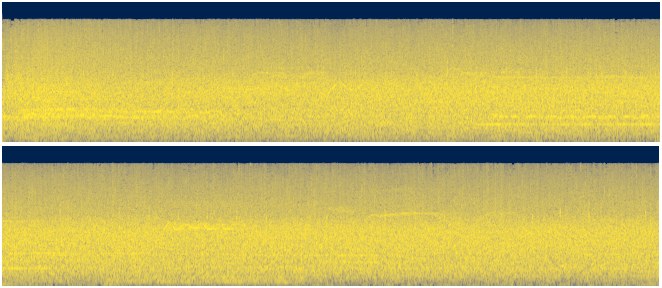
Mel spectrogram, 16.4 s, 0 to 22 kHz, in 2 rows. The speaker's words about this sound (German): Wir grüßen jetzt einmal pauschal alle 664 Orte mit einem kräftigen Nürnberger Applaus.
